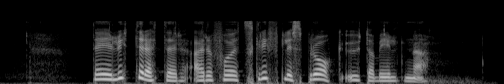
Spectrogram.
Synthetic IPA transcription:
d̪̥eɪjælʏt̪əɾɛt̪əɾæ̰ːɾoːfoːɛt̪skɾɪft̪lɪspɾoːkʉːt̪ɑːbɪld̪n̩ə̰

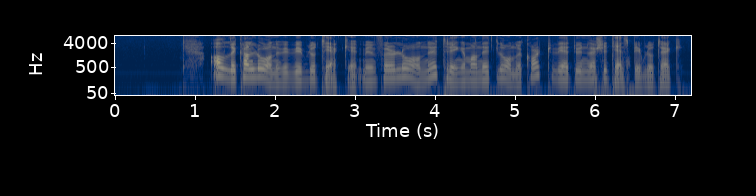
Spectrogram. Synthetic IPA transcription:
ʔɑlːəkʰɑnloːnəʋeːbɪblɪʊt̪ʰḛːkʰə̰mɛnfɔɾoːloːnət̪ʰɾɛŋəmɑnɛt̪loːnəkʰɔʈʋeːɛt̪ʉnɪʋæʃɪt̪ʰḛːt̪sbɪblɪʊt̪ʰḛːk

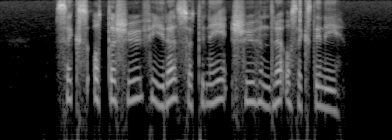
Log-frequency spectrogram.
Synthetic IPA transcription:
sɛksɔt̪əʃʉːfiːɾəsœt̪ɪniːʃʉːhʉnd̪ɾəʔoːsɛkst̪ɪniː

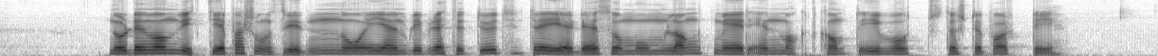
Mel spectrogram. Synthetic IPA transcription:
nɔɖɛnʋɑnʋɪt̪ɪəpʰæʃuːnst̪ɾiːd̪n̩noːɪjɛnbliːbʰɾɛt̪ət̪ʉːt̪d̪̥ɾeɪəɖeːsɔmʊmlɑŋt̪meːɾɛ̰nmɑkt̪kʰɑmpiːʋɔʈst̪œʃʈəpʰɑʈiː

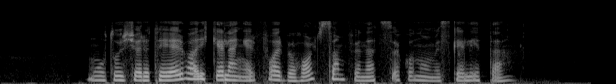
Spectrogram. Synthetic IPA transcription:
muːt̪ʊɾçøːɾət̪ʰœʏəɾʋɑːɾɪkəlɛŋəɾfoːɾbəhɔlt̪sɑmfʉnət̪sœ̰kʊnuːmɪskəliːt̪ʰə̰

